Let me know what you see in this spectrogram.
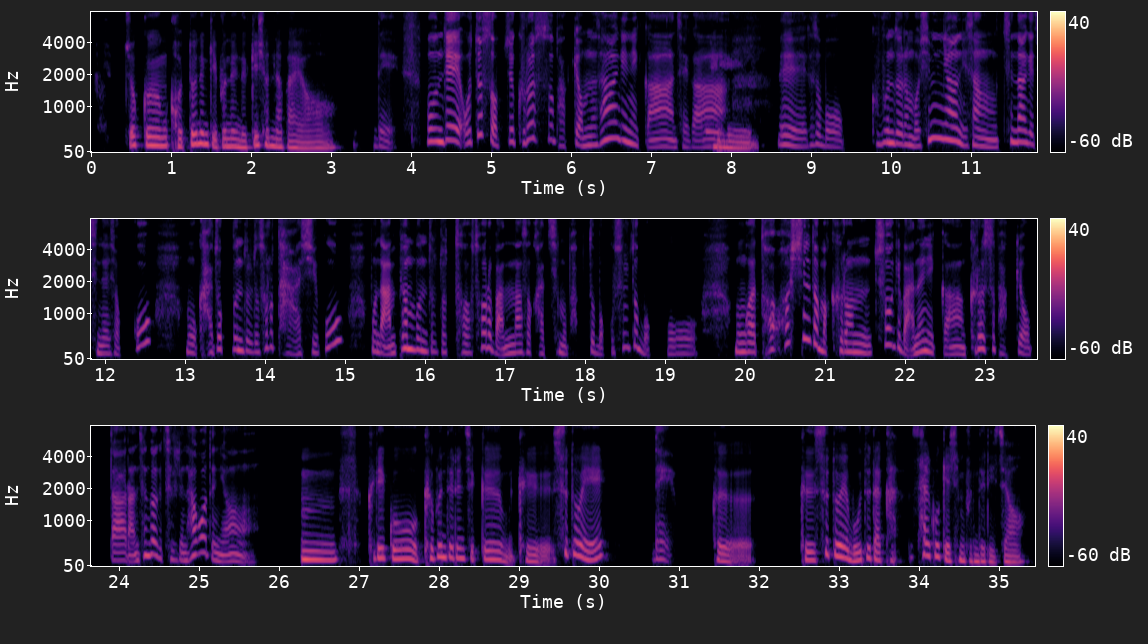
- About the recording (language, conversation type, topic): Korean, advice, 친구 모임에서 대화에 어떻게 자연스럽게 참여할 수 있을까요?
- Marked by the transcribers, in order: other background noise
